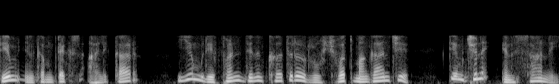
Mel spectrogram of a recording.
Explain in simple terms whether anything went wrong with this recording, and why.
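Something did go wrong. The whole clip has passed through a Bluetooth CVSD headset codec. This old phone-quality link drops everything above 4 kHz, so the speech sounds muffled. S sounds turn scratchy, loud bright sounds distort, and a grainy hiss runs underneath.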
